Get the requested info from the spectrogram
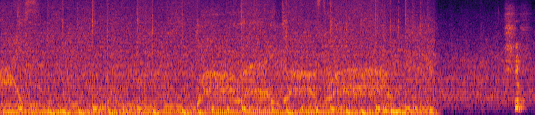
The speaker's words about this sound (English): Listen to me scream.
